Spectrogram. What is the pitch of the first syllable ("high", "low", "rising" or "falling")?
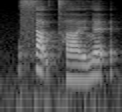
falling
